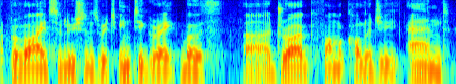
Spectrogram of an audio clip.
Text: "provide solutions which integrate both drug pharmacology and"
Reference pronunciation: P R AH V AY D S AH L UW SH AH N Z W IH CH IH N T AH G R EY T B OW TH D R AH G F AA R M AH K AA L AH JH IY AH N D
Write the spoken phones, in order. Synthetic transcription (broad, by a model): P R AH V AY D S AH L UW SH AH N Z W IH CH IH N T AH G R EY T B OW TH D R AH G F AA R M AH K AA L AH JH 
